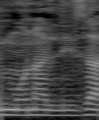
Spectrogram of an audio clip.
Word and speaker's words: Mona Lisa: तरफ से फ्लावर्स मिलते हैं फोन नंबर 2 मोनालिसा को इंग्लिश में मोनालिसा लिखा जाता है लेकिन इसकी सही स्पेलिंग यह है शाम को इसे मोना लिसा कहता है तो कोई मोना लीजा कहता है लेकिन इटालियन में इसकी क्रैक्ड पेंशन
